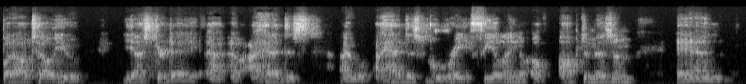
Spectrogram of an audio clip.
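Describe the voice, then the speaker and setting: An American man gives personal, earnest remarks to a panel over a video call. His voice is mid-pitched, and he speaks with emphasis, building his points through repetition. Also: slow, fairly bright tone, low-quality recording. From United States. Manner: emphatic, repeats phrases for effect.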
